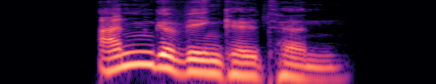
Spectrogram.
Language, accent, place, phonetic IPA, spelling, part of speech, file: German, Germany, Berlin, [ˈanɡəˌvɪŋkl̩tən], angewinkelten, adjective, De-angewinkelten.ogg
- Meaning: inflection of angewinkelt: 1. strong genitive masculine/neuter singular 2. weak/mixed genitive/dative all-gender singular 3. strong/weak/mixed accusative masculine singular 4. strong dative plural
